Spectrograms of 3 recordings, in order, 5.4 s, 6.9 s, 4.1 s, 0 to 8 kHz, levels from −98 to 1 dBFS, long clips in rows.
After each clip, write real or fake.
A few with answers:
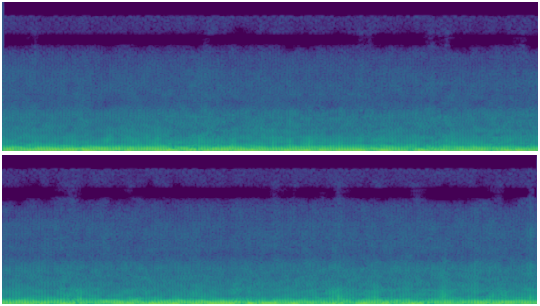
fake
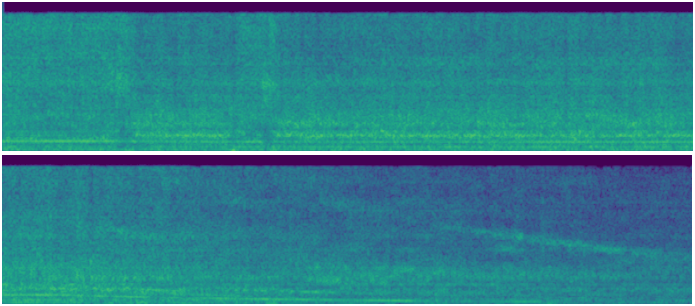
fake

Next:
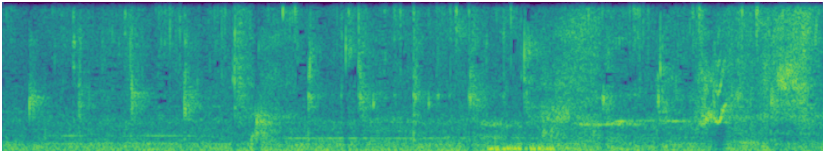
real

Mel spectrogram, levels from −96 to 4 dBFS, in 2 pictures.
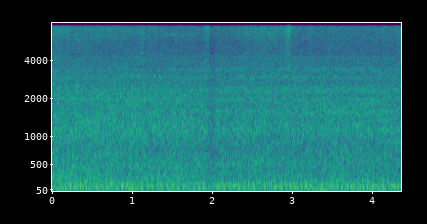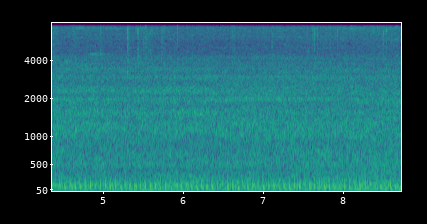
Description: fake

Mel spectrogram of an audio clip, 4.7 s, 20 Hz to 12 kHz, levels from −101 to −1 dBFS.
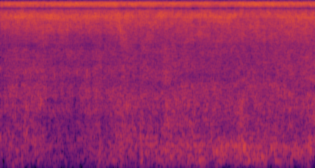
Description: fake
